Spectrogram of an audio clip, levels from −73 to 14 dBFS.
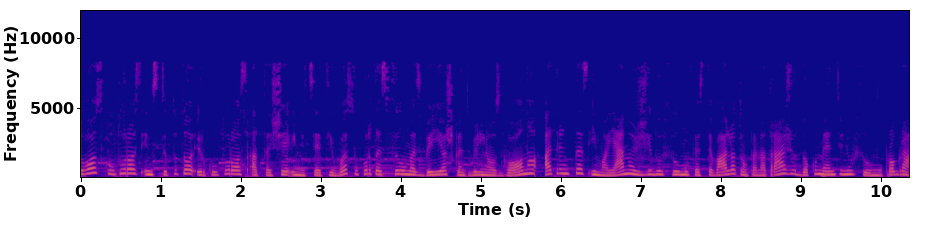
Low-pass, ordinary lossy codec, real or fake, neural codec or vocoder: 10.8 kHz; MP3, 32 kbps; fake; autoencoder, 48 kHz, 128 numbers a frame, DAC-VAE, trained on Japanese speech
